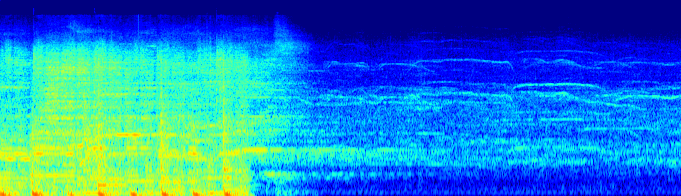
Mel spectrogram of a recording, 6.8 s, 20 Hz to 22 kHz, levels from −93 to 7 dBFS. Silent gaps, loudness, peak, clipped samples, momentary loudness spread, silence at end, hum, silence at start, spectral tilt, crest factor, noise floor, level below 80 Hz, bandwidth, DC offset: none; -23 LUFS; -6 dBFS; under 0.1%; 25 LU; 3.25 s; none; 0 s; -4 dB/octave; 20 dB; -50 dBFS; -28 dBFS; 12.5 kHz; under 0.1%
